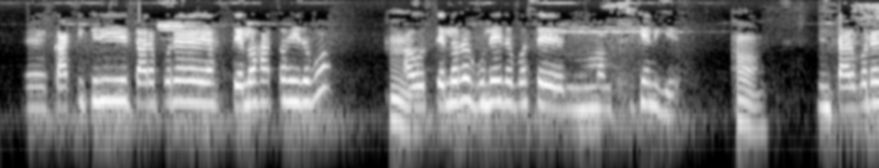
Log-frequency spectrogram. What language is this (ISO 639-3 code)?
ori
